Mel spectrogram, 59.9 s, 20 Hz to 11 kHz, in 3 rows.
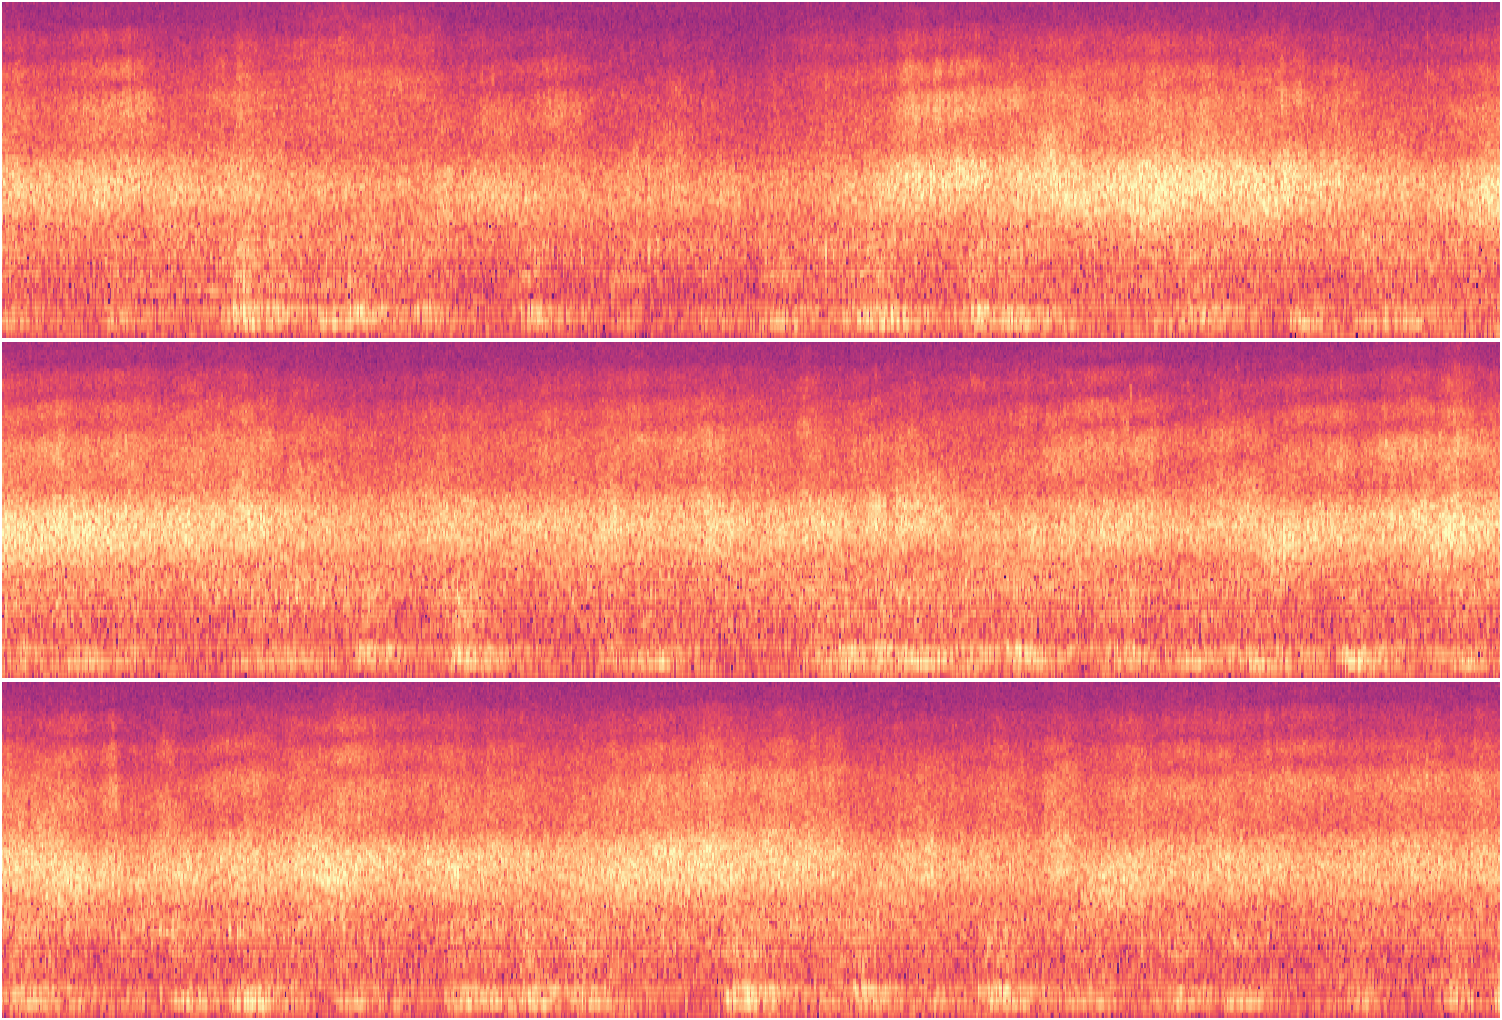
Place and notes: berlin, baumschulenweg: neben autobahnbrücke - borderline: berlin wall trail, close to highway bridge
traffic noise close to the bridge
borderline: september 24, 2011
Berlin, Germany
